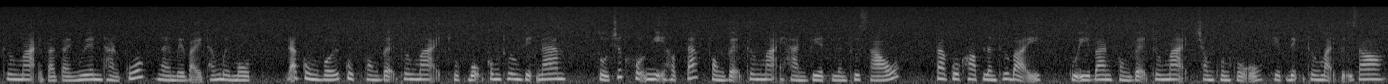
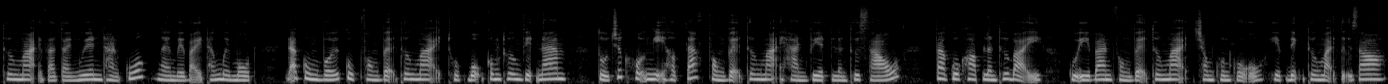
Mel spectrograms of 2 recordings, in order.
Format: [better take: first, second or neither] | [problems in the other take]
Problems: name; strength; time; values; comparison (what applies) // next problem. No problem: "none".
second | hiss; noticeable; throughout; 15 dB below the speech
